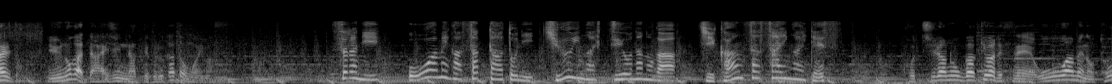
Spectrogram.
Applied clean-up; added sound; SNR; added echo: none; Boom; 18 dB; none.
